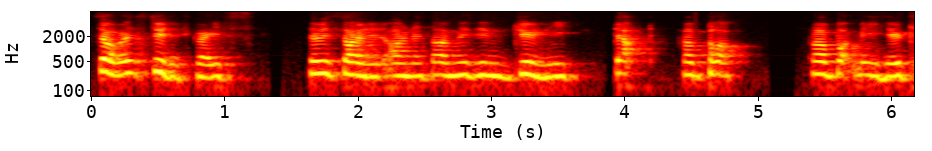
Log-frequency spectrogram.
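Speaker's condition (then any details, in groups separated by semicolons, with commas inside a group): Down syndrome; congenital, stutter; age 24; brought out by anxiety, learned to control stutter for public speaking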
